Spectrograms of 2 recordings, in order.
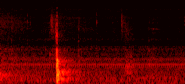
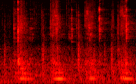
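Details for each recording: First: Harley-Davidson after a handlebar grip change, with the switch gear refitted: a single sharp click, then a faint tick, in a quiet room; the brake light switch is working. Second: Harley-Davidson throttle cable pretensioner being collapsed during a handlebar grip change: short squeaky creaks about every third of a second as the adjuster turns; running dry, needs lubrication.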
